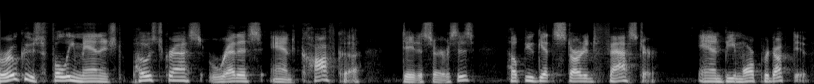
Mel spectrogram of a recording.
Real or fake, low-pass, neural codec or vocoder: fake; 7.2 kHz; vocoder, 44.1 kHz, 128 mel bands, Pupu-Vocoder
